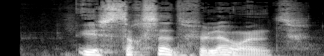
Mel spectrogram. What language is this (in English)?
Kabyle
